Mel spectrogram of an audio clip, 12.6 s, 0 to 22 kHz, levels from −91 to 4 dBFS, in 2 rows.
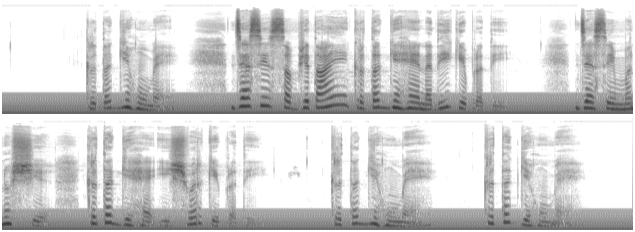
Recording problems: electrical hum; noticeable; throughout; 60 Hz, 15 dB below the speech

